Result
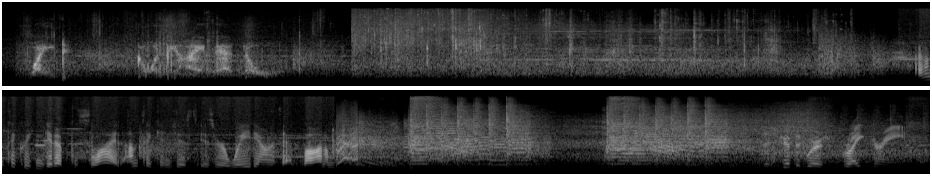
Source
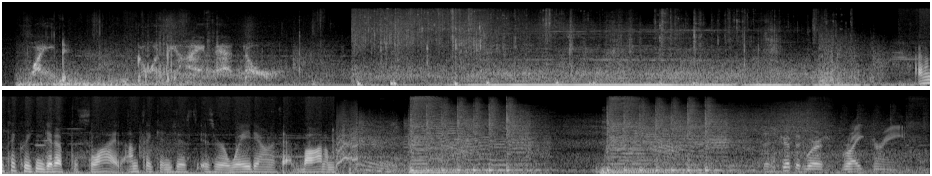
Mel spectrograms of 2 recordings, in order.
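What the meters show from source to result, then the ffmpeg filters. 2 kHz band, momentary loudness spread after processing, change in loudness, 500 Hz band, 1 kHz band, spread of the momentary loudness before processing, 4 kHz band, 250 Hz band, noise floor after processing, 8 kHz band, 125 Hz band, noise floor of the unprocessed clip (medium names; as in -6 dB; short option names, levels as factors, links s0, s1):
0.0 dB, 13 LU, -7.5 dB, -23.5 dB, -6.5 dB, 10 LU, 0.0 dB, under -40 dB, -46 dBFS, 0.0 dB, under -40 dB, -35 dBFS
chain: -af "aeval=exprs='val(0)+0.0224*(sin(2*PI*60*n/s)+sin(2*PI*2*60*n/s)/2+sin(2*PI*3*60*n/s)/3+sin(2*PI*4*60*n/s)/4+sin(2*PI*5*60*n/s)/5)':c=same,highpass=f=1100:w=0.5412,highpass=f=1100:w=1.3066"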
